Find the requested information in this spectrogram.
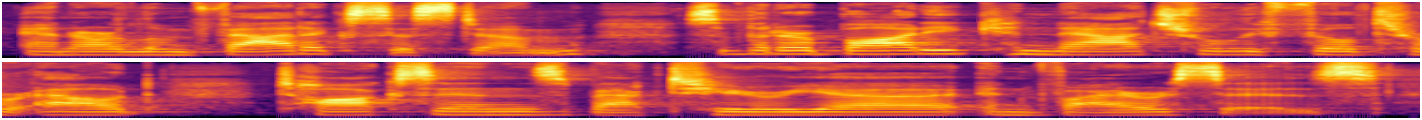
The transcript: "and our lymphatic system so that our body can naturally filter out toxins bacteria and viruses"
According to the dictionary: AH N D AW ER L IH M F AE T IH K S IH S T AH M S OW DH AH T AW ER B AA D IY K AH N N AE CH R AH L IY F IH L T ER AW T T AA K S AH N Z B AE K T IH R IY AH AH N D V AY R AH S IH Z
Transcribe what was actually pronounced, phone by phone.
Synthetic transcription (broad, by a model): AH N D AW ER L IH M F AE T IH K S IH S T AH M S OW DH AH T AW ER B AA D IY K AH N N AE CH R L IY F IH L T ER AW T T AA K S AH N Z B AE K T IH R IY AH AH N V AY R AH S IH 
